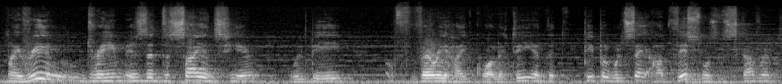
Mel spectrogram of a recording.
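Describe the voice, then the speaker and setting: A man speaking slowly and reflectively about science and cooperation in a documentary interview. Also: a little high. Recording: roomy sound with music bed.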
